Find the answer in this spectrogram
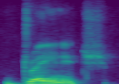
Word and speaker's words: drainage: you can see that the primary stress is on the first syllable drainage and even if we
